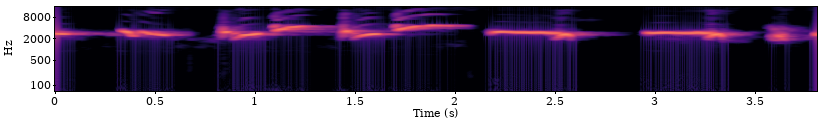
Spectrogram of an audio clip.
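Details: Song thrush singing: clear whistled phrases, some with a quick upward flick. Short pauses separate the notes, and a shrill high note comes near the start. No other sounds.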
